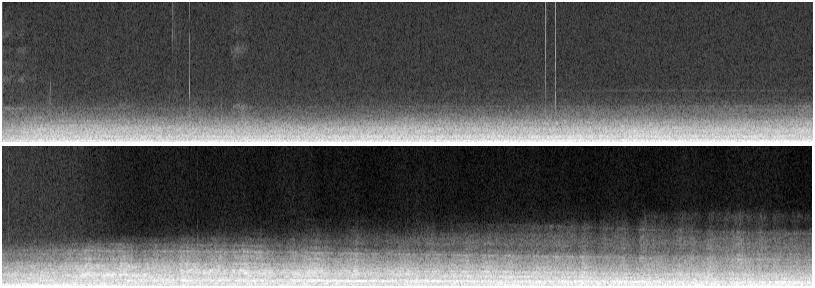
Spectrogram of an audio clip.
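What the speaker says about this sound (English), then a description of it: "when I see an airplane that is about to take off" Jet airliner taking off at Phoenix Sky Harbor airport, a loud, continuous roar that builds and shifts pitch as the plane accelerates and climbs away, with no voices over it.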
